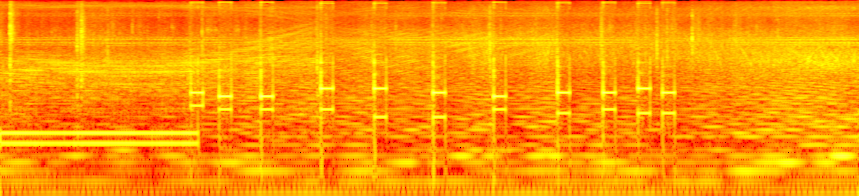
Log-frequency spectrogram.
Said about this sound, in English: Let us phone up somebody else who has texted through this morning. Just going to dial up the number now.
